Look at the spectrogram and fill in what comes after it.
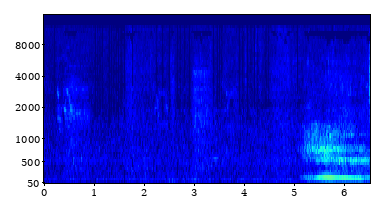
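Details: A young African bush elephant bull gives a deep, drawn-out rumble at sunset in Sabi Sand, swelling low and steady near the end, likely challenging another elephant at a drinking spot while the herd rumbles too.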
